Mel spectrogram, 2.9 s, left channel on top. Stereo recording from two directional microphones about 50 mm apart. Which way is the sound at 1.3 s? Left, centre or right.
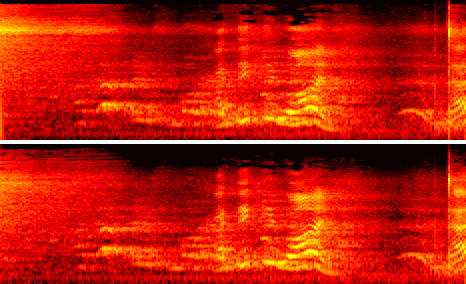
Right.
